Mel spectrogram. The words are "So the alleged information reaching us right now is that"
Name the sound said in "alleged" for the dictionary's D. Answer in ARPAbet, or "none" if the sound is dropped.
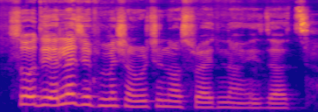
none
